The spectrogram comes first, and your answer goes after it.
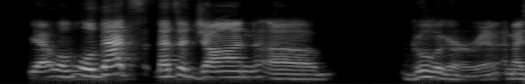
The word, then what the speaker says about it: Gulager: The Gulager. I always say Gallagher, but I don't think Gulager.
